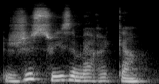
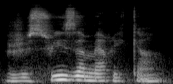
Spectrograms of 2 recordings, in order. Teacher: We make a liaison between suis and américain. So the S gets pronounced because it's followed by a vowel.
